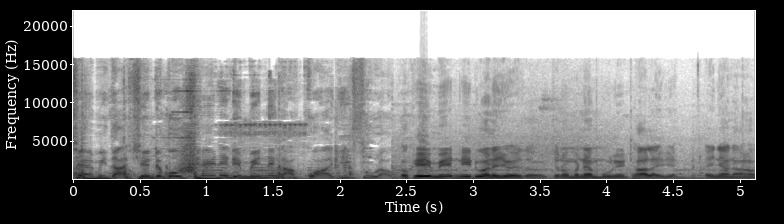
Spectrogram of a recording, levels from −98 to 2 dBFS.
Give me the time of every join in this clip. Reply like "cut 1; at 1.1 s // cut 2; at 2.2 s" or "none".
cut 1; at 2.3 s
